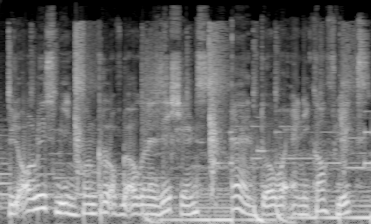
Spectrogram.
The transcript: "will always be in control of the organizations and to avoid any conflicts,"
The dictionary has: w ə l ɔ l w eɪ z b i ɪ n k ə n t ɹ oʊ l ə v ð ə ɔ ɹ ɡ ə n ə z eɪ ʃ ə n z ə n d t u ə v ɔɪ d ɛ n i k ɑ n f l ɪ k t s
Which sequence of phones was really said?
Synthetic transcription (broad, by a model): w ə l ɔ l w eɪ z b i ɪ n k ə n t ɹ oʊ l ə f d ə ɔ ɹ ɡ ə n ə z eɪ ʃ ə n s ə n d t u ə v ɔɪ ɛ n i k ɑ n f l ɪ k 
